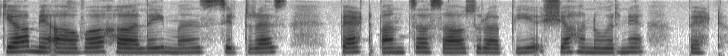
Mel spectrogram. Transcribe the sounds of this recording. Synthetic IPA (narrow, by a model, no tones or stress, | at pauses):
kʲaːmeʔaːʋahaːlɐjmɐnzsiʈɾɐs | peʈʰpɐnt͡sɐsaːsuɾaːpiʃɐɦɐnuːɾne | peʈʰ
